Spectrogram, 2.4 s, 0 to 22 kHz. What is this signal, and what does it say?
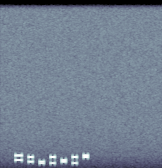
Multi-frequency trunk signalling (R1, as on North American trunks), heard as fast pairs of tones, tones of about 70 ms. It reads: KP 81737 ST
